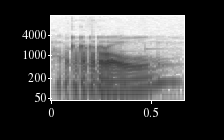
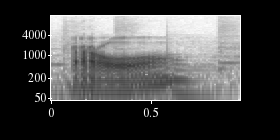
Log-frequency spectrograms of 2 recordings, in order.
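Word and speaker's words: ρ: ini dengan simbolnya adalah roh ini row bacanya dimana massa jenis ini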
